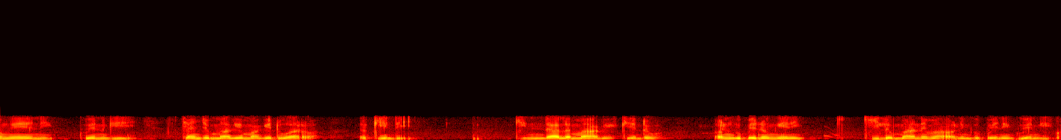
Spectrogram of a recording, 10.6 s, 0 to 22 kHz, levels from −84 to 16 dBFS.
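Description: At 5.68 to 5.70 s, and again at 9.56 to 9.58 s just after "kilo mane ma", the speech briefly holds a slightly buzzy, frozen tone before carrying on. This is packet loss with pitch repetition: about 20 ms of audio went missing each time, which fits a single lost packet, and the receiver filled the gap by repeating the last pitch period. Both gaps are short, so the held buzz never fades to silence. The narrow telephone band of the G.711 line stays audible around both events.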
